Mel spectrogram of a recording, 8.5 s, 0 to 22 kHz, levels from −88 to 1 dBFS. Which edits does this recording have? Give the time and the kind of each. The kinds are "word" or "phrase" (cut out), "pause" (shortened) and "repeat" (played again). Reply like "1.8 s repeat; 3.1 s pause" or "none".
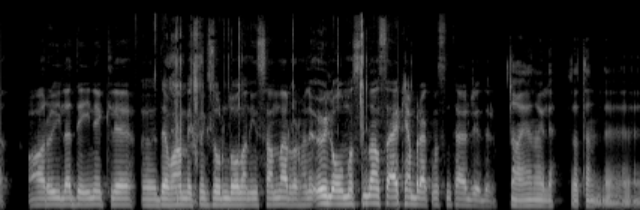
1.8 s pause; 6.7 s pause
